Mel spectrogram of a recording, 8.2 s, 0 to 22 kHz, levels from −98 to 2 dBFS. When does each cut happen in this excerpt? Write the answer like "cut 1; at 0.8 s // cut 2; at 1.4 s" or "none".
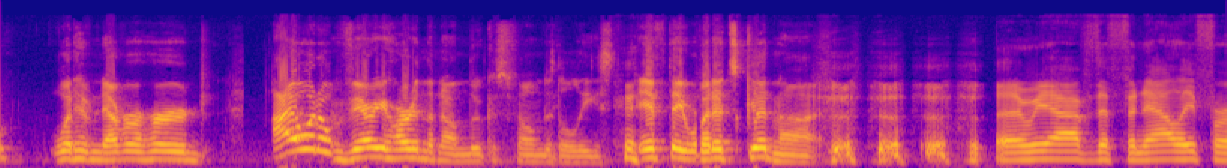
cut 1; at 2.2 s // cut 2; at 2.9 s // cut 3; at 3.7 s // cut 4; at 4.1 s // cut 5; at 4.6 s // cut 6; at 5.1 s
